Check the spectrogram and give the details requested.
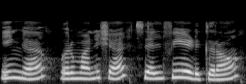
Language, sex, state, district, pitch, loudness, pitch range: Tamil, female, Tamil Nadu, Nilgiris, 275 Hz, -14 LUFS, 260-305 Hz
